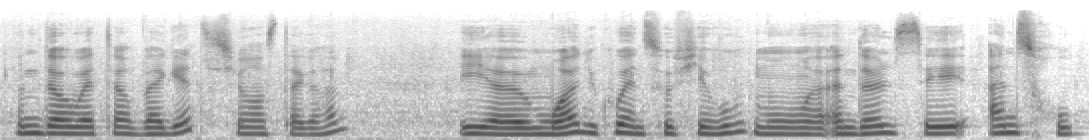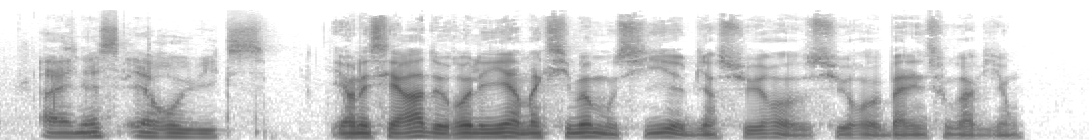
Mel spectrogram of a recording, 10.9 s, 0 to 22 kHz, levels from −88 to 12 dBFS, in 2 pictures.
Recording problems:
rain or running water; faint; throughout; 25 dB below the speech

